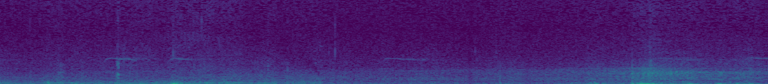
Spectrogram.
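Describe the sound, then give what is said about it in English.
A low, faint rumble of a car passing far off on a breezy morning, swelling slightly toward the end over quiet outdoor air with a few thin distant chirps of blue jays. No one speaks. “Occasional sound of a car.”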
